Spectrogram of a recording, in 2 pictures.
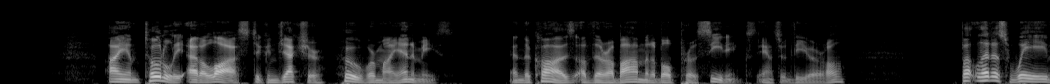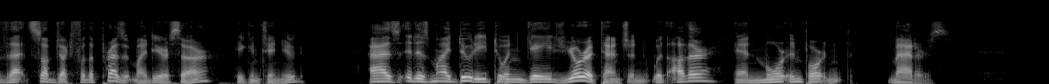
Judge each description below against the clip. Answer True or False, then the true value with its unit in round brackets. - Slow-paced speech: False (145 wpm)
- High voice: False (110 Hz)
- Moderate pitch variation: False (5.8 semitones)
